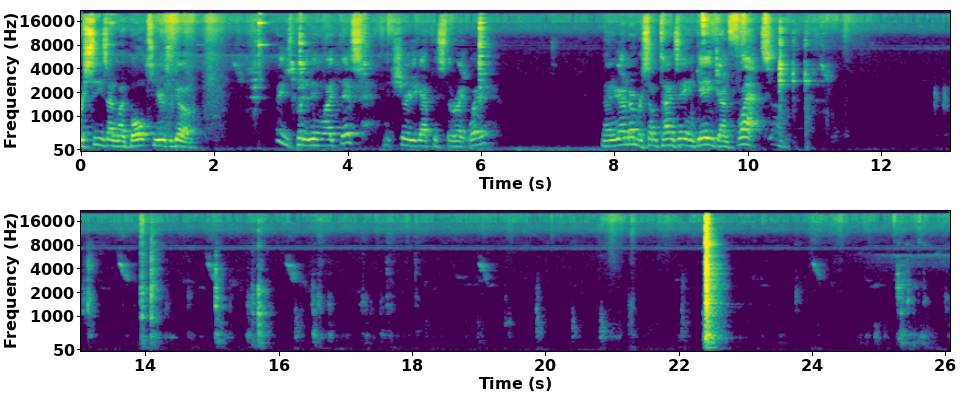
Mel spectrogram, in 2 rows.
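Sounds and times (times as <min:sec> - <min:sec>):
light metal clinks and taps: 0:02.5 - 0:04.6, 0:05.9 - 0:06.3, 0:10.4 - 0:11.2.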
